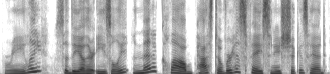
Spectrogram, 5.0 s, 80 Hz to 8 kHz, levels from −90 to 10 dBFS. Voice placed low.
No: high, 235 Hz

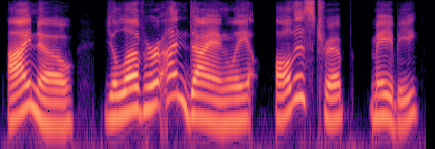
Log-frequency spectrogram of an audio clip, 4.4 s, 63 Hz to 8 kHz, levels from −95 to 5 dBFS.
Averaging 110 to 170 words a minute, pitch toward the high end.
Yes: average, 140 wpm; high, 200 Hz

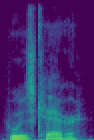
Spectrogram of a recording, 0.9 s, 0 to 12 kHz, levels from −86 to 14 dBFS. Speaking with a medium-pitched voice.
No: low, 125 Hz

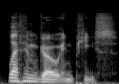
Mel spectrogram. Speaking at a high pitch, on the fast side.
No: low, 120 Hz; fast, 250 wpm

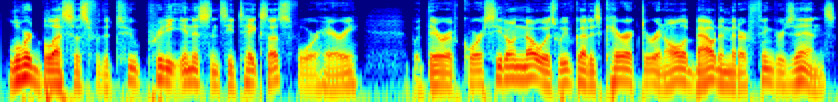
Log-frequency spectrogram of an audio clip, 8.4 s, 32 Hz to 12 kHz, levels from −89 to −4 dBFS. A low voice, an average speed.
No: very low, 95 Hz; fast, 235 wpm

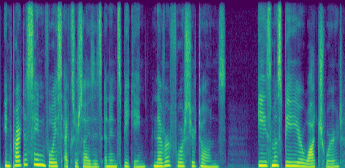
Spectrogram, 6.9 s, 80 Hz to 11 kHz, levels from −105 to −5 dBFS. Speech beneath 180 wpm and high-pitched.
Yes: average, 140 wpm; high, 230 Hz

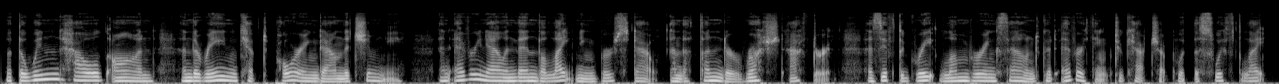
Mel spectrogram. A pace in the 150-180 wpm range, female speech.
No: fast, 205 wpm; female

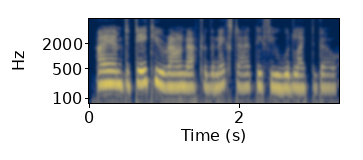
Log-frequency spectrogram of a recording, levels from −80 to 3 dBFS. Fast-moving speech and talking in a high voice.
Yes: fast, 285 wpm; high, 195 Hz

